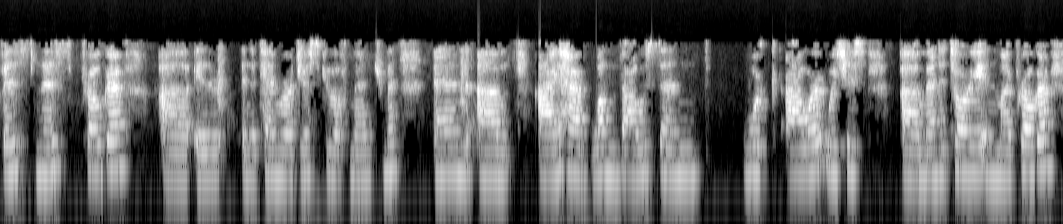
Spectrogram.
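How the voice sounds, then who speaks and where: A woman with a Chinese accent, fairly high-pitched, monotone and flat, at a very slow pace. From China. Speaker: university student. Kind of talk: student testimonial presentation. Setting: webcast. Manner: halting, many fillers.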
